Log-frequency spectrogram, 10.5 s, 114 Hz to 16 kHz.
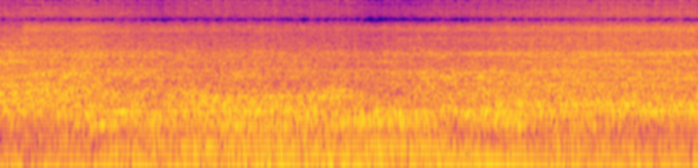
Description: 1995 ford e350 7.3 powerstroke. strange loose noise. Will randomly go away. And when driving it goes away. Only at idle and certain rpm will it come back.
